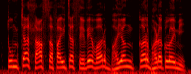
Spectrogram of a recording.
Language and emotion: Marathi, angry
